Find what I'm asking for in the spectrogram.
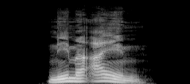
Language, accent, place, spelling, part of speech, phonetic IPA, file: German, Germany, Berlin, nehme ein, verb, [ˌneːmə ˈaɪ̯n], De-nehme ein.ogg
- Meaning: inflection of einnehmen: 1. first-person singular present 2. first/third-person singular subjunctive I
